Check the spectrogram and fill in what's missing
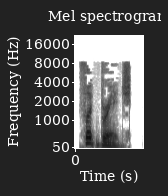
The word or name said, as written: footbridge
